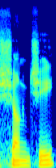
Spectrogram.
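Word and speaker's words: Shang-Chi: of the movie um shangi and the shangi I I I'm pretty sure the pronunciation is shuni thank you um but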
